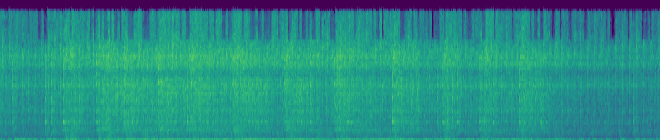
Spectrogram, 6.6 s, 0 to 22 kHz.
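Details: 2003 Yamaha Wolverine quad: deep single-cylinder thump about four beats a second, uneven and lumpy with stumbles; owner suspects cam timing and plans to recheck it. Rough running.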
